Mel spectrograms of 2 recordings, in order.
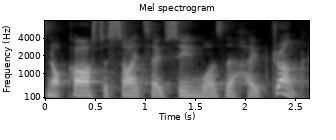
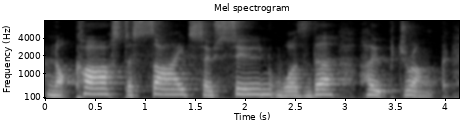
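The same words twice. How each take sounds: First: Said in the usual way. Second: Slow, "cast" and each second beat leaned on; iambic stress. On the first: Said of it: "with the ten beats". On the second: Shown as a demonstration. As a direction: read it out beat by beat. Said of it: "how they should emphasise".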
